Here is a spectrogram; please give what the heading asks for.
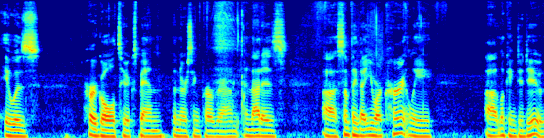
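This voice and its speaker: A man's voice: medium pitch, darkish tone. A man hosting an interview podcast, asking questions in a conversational style.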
